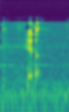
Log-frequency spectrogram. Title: I got the hiccups again!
